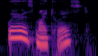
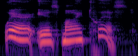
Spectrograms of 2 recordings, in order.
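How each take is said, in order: First: Said in the usual way. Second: Slow, higher, drawn-out plea; slow insistent question. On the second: Acted. Tailor asking Simpkin a second time, slow and pleading. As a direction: stretch each word, pleading. Tailor asks the cat again.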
